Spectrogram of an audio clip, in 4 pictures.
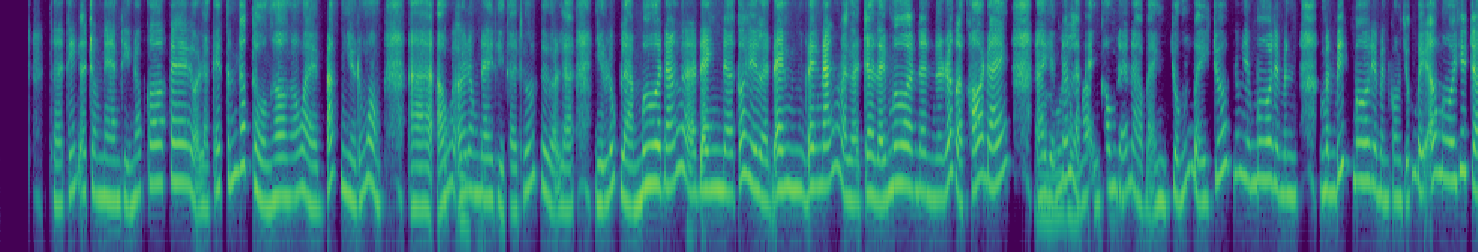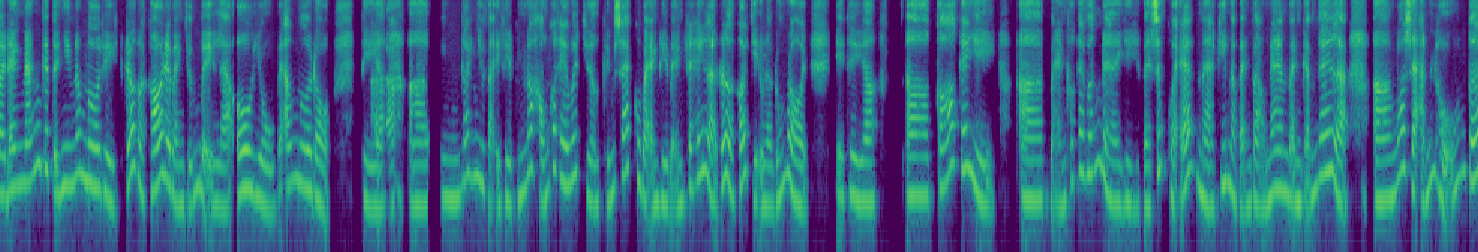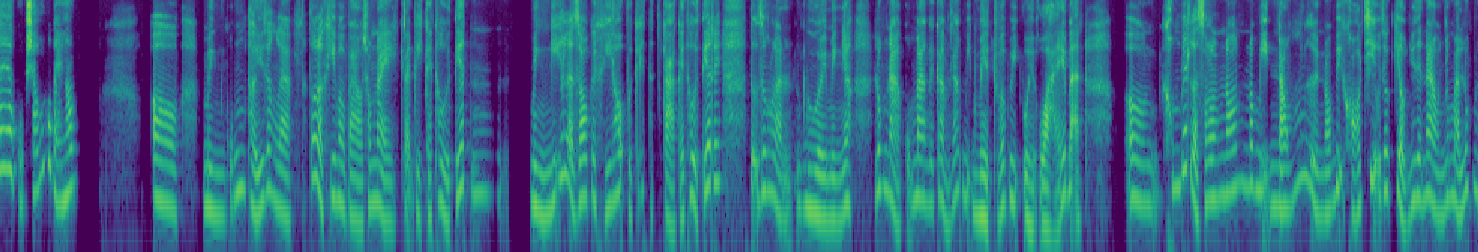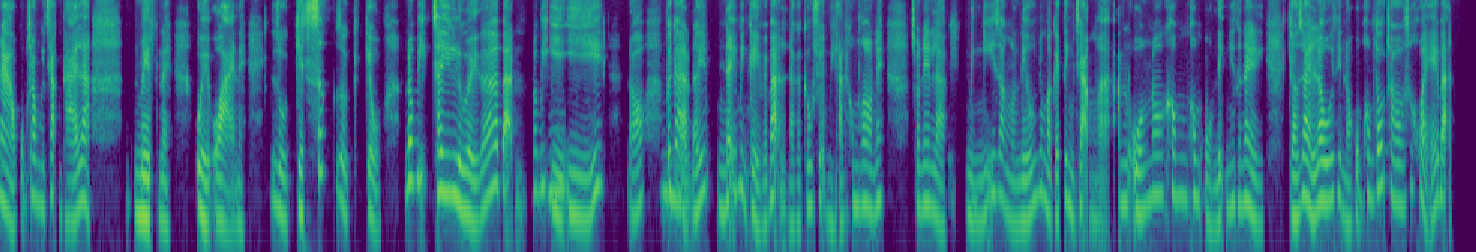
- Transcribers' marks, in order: other background noise; tapping; "sự" said as "chự"
- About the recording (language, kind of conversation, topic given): Vietnamese, advice, Làm sao để thích nghi khi thời tiết thay đổi mạnh?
